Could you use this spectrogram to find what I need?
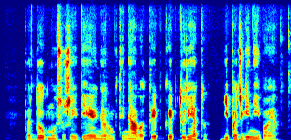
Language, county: Lithuanian, Šiauliai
